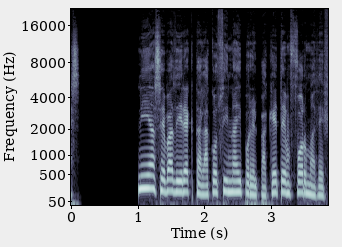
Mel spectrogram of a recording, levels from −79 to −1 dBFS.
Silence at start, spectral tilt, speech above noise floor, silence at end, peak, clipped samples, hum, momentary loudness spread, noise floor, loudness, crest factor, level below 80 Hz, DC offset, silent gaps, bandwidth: 0 s; -5 dB/octave; 68 dB; 0 s; -4 dBFS; under 0.1%; none; 5 LU; -86 dBFS; -19 LUFS; 14 dB; -48 dBFS; under 0.1%; none; over 20 kHz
